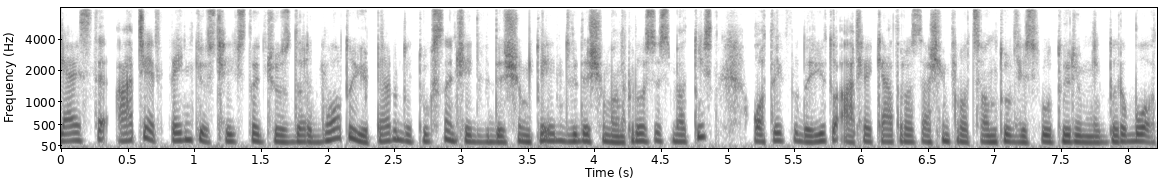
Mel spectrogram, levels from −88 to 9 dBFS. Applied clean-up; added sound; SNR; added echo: neural diffusion model UNIVERSE++.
